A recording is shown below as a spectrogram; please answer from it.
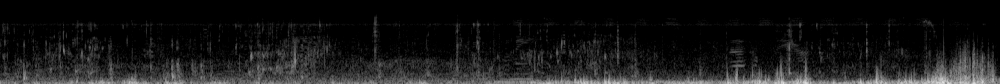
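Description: Wind rumbling on a chest-mounted action camera's microphone, louder from about halfway through, with the splashes and drips of stand-up paddle strokes in calm water.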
